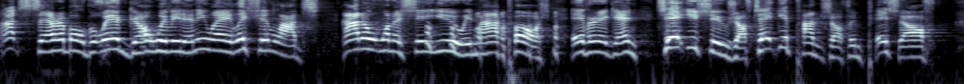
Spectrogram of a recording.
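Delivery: poorly faked Manchester accent. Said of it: "Is that Manchester".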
